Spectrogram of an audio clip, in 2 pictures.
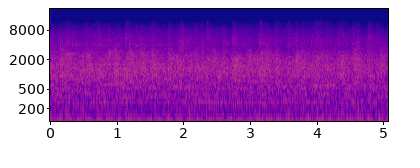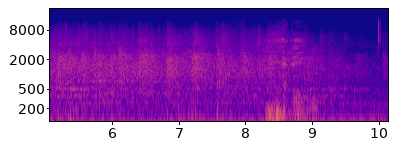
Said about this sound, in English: Come on, somebody clap your hands for just a few moments.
